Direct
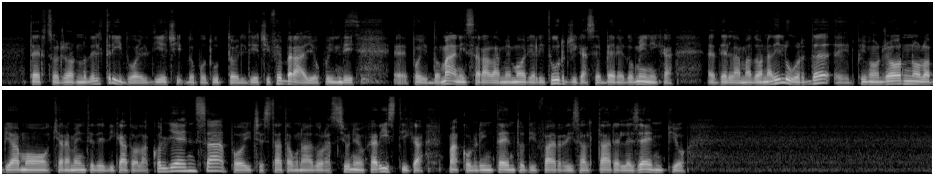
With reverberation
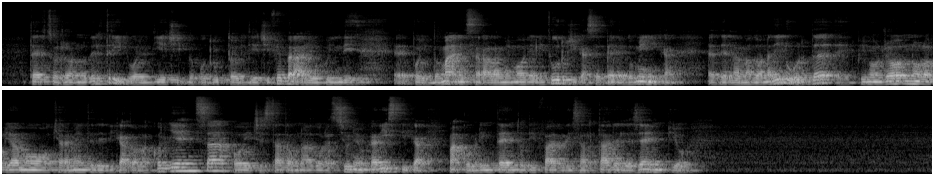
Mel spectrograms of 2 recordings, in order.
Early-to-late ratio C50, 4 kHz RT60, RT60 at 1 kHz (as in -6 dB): 5.0 dB, 0.50 s, 0.60 s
